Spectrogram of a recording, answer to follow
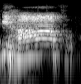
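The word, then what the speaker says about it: behalf: य ए के बाद यह बिहाव अब बिहाव में ए के बाद ल आया है नहीं बोलना है बिल्कुल नहीं बोलना है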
